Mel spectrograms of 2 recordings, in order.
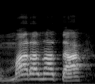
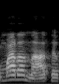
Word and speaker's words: Maranata: e agora eu clamo maranat como dizemos nós católicos ou Maranata como dizem nossos irmãos separados os evangélicos ou protestantes não importa pronúncia o significado é o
